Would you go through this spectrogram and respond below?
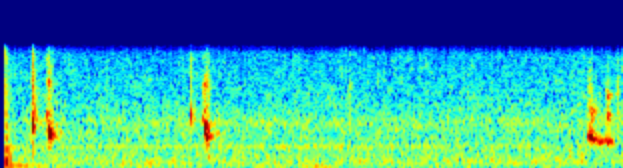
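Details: A baby gives three sharp, brief gulping sounds spaced a couple of seconds apart in a quiet room; repeated hiccups.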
